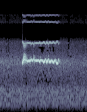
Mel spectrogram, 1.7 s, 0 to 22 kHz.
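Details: Single high, clear whistled note of under a second, steady with a slight waver, as a juvenile eagle visits the Decorah nest early on the morning of 14 September 2018 and is escorted away.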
